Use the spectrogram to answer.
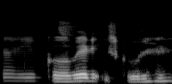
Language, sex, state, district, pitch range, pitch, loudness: Hindi, female, Bihar, East Champaran, 140-160 Hz, 155 Hz, -26 LUFS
